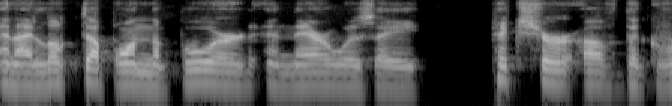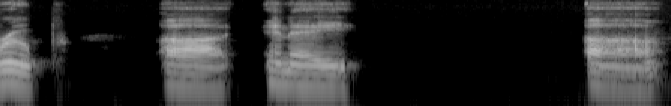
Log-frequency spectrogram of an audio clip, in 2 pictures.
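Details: Male stroke survivor with aphasia, support group member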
